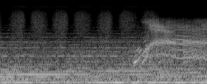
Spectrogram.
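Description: Cartoon background music with sustained notes. About one and a half seconds in, a cartoon cat's voice gives a short cry that sweeps up in pitch and then falls back.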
